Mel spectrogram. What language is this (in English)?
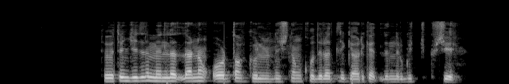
Uyghur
